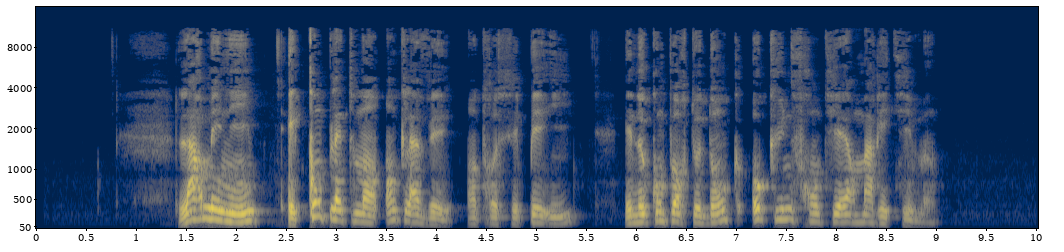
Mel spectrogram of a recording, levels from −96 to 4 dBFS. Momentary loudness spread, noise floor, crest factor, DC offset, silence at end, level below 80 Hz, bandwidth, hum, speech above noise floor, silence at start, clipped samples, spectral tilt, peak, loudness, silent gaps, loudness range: 15 LU; -79 dBFS; 22 dB; under 0.1%; 1.1 s; -66 dBFS; 11.5 kHz; none; 59 dB; 1.45 s; under 0.1%; -5.5 dB/octave; 0 dBFS; -20 LUFS; none; 6 LU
